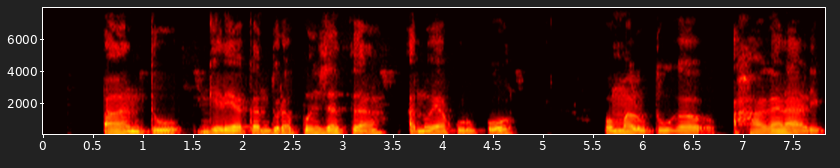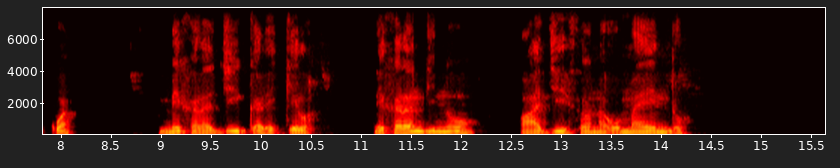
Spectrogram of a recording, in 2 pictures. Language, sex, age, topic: Oshiwambo, male, 18-24, agriculture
